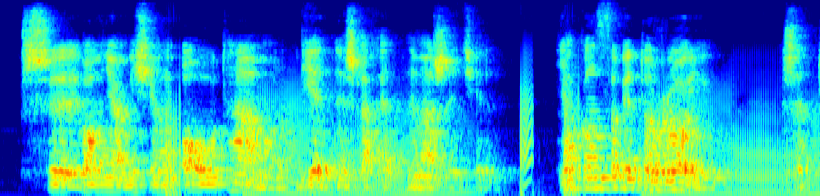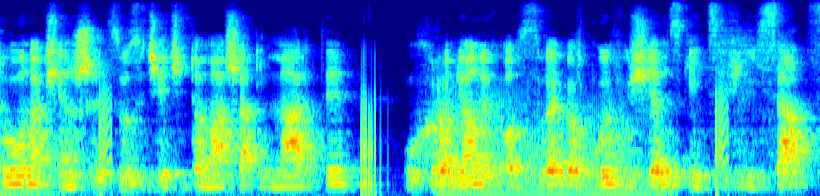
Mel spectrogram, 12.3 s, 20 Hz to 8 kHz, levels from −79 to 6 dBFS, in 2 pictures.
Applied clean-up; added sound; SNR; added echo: none; Fart; 12 dB; reverberation time 0.7 s.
